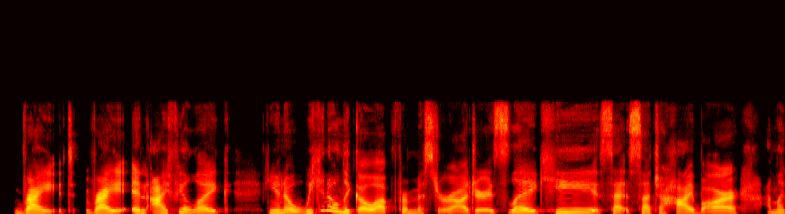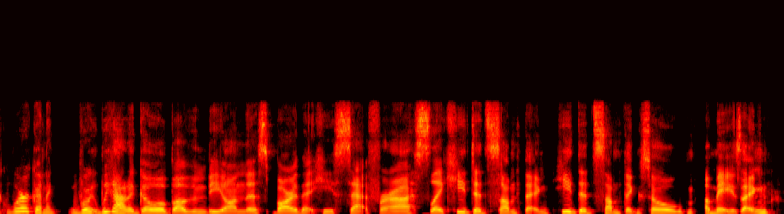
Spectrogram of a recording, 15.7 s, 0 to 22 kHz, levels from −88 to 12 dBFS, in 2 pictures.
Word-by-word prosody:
Right, 260 - +3
right, 245 - +5
and 225 0 +2
I 235 - +6
feel 285 +2 -3
like, 205 -3 -2 0.3
you 230 -1 -1
know, 195 -2 +1
we 210 +5 -3
can 435 - -5
only 330 - +2
go 175 0 +4
up - - +1
from 190 -2 -4
Mister 185 - -5
Rogers, 480 - 0
like, 200 -2 +1
he 280 - -2
set - - -3
such 190 -1 -1
a - - -5
high 180 0 +1
bar, 165 +1 +2 0.3
I'm 255 - -10
like, 250 -2 -6
"We're 330 +7 +3
gonna 240 - -3
we 255 +7 0
we 310 +2 0
gotta 220 - +4
go 185 0 +2
above 170 -2 +1
and 175 -1 -8
beyond 160 -1 -2
this 165 +2 -2
bar 170 0 +2
that 175 -1 -6
he 190 -1 -9
set 180 -2 -3
for 175 -1 -5
us," 170 +3 +1
like, 180 0 0
he 310 -2 -2
did 205 -7 -1
something, 180 0 -3
he 330 0 +1
did 205 -7 -2
something 185 -2 -3
so 175 -3 -1
m 190 - -11
amazing. 205 +4 0
195 Hz, 195 wpm, -24 LUFS, 180-255 Hz, 0.3 s, I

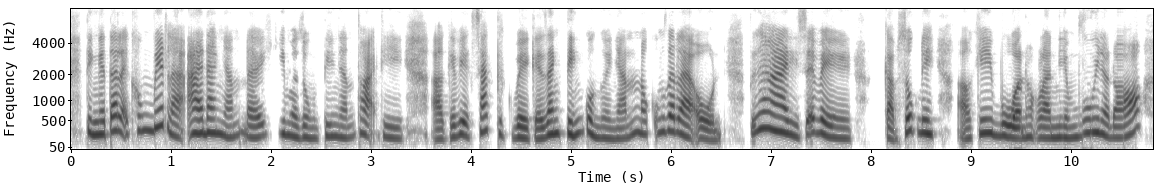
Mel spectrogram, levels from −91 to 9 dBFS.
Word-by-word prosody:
thì 265 - +1
người 240 +1 +4
ta 295 - +3
lại - - 0
không 305 0 -3
biết 380 +4 +2
là - - 0
ai 260 0 +3
đang 265 -1 +3
nhắn, 220 +3 -4
đấy, 195 +2 -2
khi 245 - -2
mà 210 -4 0
dùng 185 -2 -4
tin 210 +4 -4
nhắn 195 +1 -5
thoại 250 -2 -2
thì, 185 -4 -5 0.3
ờ, 165 0 -4
cái 195 - -3
việc 235 -4 +1
xác 290 +1 -2
thực 245 -4 -8
về 185 -1 +3
cái 170 0 -1
danh 245 +4 +4
tính 245 +1 +1
của 265 - +3
người 185 -4 -3
nhắn 180 +10 -4
nó 245 - -1
cũng 265 +3 -6
rất 295 -1 +2
là 235 -5 +5
ổn. 165 -4 -1 0.3
Thứ - - -3
hai 315 -5 +5
thì 220 -4 -1
sẽ 275 +8 -1
về 190 -8 +1 0.3
cảm 180 -4 -1
xúc 285 - +1
đi, 260 -1 +4 0.2
ờ, 170 - -5
khi 260 +1 +3
buồn 200 -6 +4
hoặc 195 -2 -5
là 185 -1 0
niềm 185 0 -1
vui 265 +6 +1
nào 230 - +1
đó, 195 - +1
225 Hz, 290 wpm, -23 LUFS, 185-265 Hz, 0.3 s, là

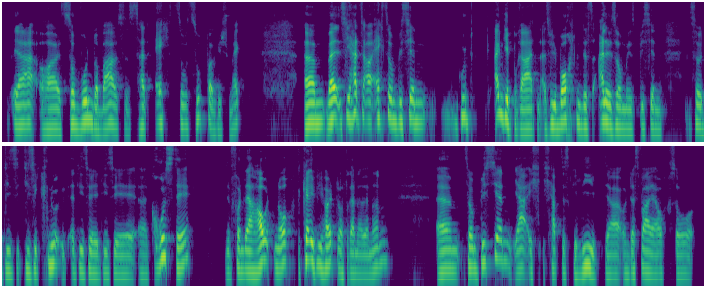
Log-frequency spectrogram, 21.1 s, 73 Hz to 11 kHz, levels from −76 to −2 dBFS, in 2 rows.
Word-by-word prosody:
ja, 140 0 +1
oh, 125 0 +1
so 135 +3 -1
wunderbar. 145 -3 +3
Es 130 - -11
es 120 +2 -15
hat 135 +6 -3
echt 145 0 -6
so 135 -2 -5
super 165 -2 -5
geschmeckt, 105 -1 -10 0.9
ähm, 150 +2 +6
weil 160 0 +9
sie 175 +1 0
hat's - - +4
auch 155 - +2
echt 165 0 -2
so'n 160 -4 +2
bisschen 155 0 -2 0.3
gut 160 +1 -4 0.3
angebraten. 120 -10 +3
Also 145 - -4
wir 135 - +2
mochten 155 -2 +5
das 130 -2 -2
alle 150 -3 +4
so 125 -1 -1
mit 115 -1 -6
bisschen 115 -3 -7 0.4
so 140 -3 -2
diese 130 -1 -7
diese 130 -1 -6
Knu 155 +5 -2 0.2
äh, 130 - -8
diese 120 -1 -3
diese, 120 0 -7 0.3
äh, 115 -2 -9
Kruste 200 -4 +2 0.6
von 130 +3 -2
der 130 -2 +4
Haut 170 +3 +7
noch, 170 +4 +1
da - - -15
kann 190 -3 +5
ich 165 - +1
mich 150 -2 -1
heute 150 -1 +2
noch 120 - -2
daran 120 -1 -3
erinnern, 135 +10 -5 0.7
ähm, 130 0 +1
so 145 - +1
'n 140 -2 0
bisschen 170 0 -1
ja, 135 0 0
ich 125 - -9
ich - - -19
habe - - -3
das - - -10
geliebt, 125 +2 -2
ja, 115 0 -1
und 115 0 -10
das 120 +4 -6
war 130 -3 +2
ja 115 -1 -1
auch 115 - -8
so 115 0 -6
140 Hz, 190 wpm, -24 LUFS, 120-160 Hz, 0.9 s, weil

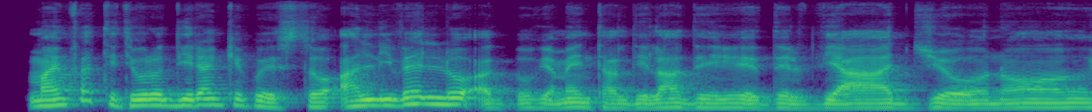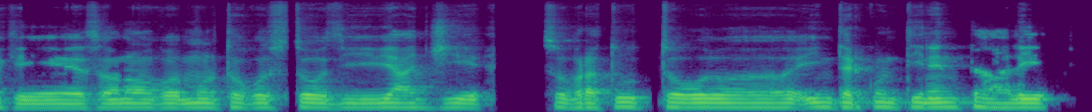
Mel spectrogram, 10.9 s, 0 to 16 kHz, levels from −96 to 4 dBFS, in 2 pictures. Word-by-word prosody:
Ma 145 +2 +3
infatti 275 - -1
ti 150 - -2
volevo 155 0 +4
dire 155 +2 +3
anche 165 -1 -1
questo 120 -3 -2
a - - +1
livello 175 +4 +4
ad 95 0 -4
ovviamente 105 +3 -2
al 100 0 -2
di 100 +1 -2
là 105 +2 +1
de 105 -1 -1
del 95 -1 -2
viaggio, 95 +1 0
no, 105 +2 -1
che 95 -1 0
sono 105 +1 0
co 105 +1 +1
molto 105 +1 -1
costosi 105 -1 -1
i 105 0 -2
viaggi, 105 -1 -1 0.2
soprattutto 110 -1 0
intercontinentali. 110 -1 0
105 Hz, 150 wpm, -24 LUFS, 100-115 Hz, 0.2 s, volevo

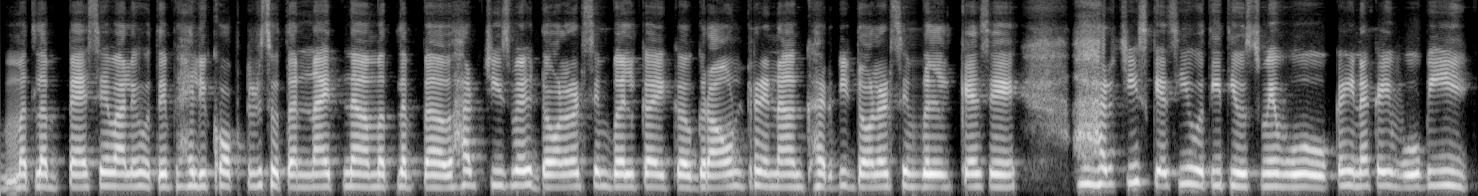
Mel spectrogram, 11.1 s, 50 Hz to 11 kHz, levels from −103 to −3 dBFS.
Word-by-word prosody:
मतलब 205 0 -1
पैसे 210 +2 +1
वाले 215 0 +1
होते। 215 -1 +1
हेलीकॉप्टर 220 0 -2
से 235 0 +1
उतरना, 210 -1 0
इतना 210 0 0
मतलब 210 -1 0
हर 235 -1 -1
चीज़ 235 -1 -6
में 240 +1 +5
डॉलर 210 +1 +2
सिंबल 215 -1 +1
का 215 - +4
एक 205 0 -2
ग्राउंड 205 +2 +1
रहना, 210 -2 0
घर 210 -1 -3
भी 230 +2 -7
डॉलर 210 +1 +2
सिंबल 210 -2 +3
कैसे 210 -1 +2 0.5
ह 260 -1 +2
हर 255 0 +1
चीज़ 285 +3 -4
कैसी 230 +2 -1
होती 235 -2 0
थी 225 - +3
उसमें 215 0 +2
वो 210 -1 +3
कहीं 230 0 +1
न 220 - 0
कहीं 230 0 +2
वो 205 +1 +2
भी 230 -2 -4
215 Hz, 195 wpm, -17 LUFS, 210-230 Hz, 0.5 s, में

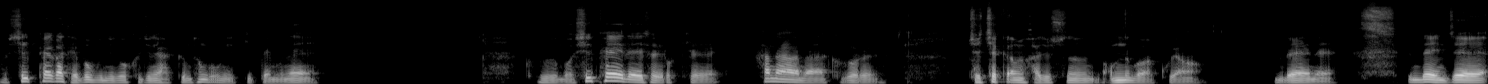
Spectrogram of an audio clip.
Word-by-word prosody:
어 95 - -14
실패가 145 - +2
대부분이고 95 -1 -3
그중에 90 0 -5
가끔 85 +1 -6
성공이 90 -5 -4
있기 - - -14
때문에 75 0 -4 2.1
그 - - -15
뭐 80 -3 -6
실패에 155 - +5
대해서 100 -4 +4
이렇게 85 0 -6 0.6
하나하나 105 -12 +2
그거를 85 -4 -5 0.9
죄책감을 100 -1 +1
가질 90 -1 -3
수는 90 -2 -3
없는 100 +2 +2
것 85 -2 -1
같고요. 75 -3 -8 0.7
네네. 85 -5 +2 0.8
근데 105 +2 +6
인제 100 0 +7
90 Hz, 240 characters per minute, -25 LUFS, 85-105 Hz, 2.1 s, 인제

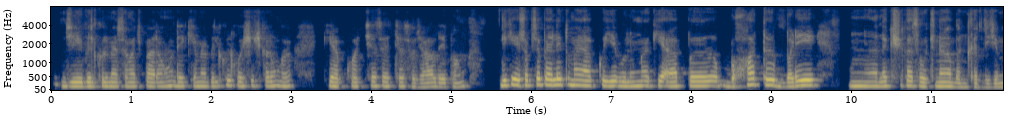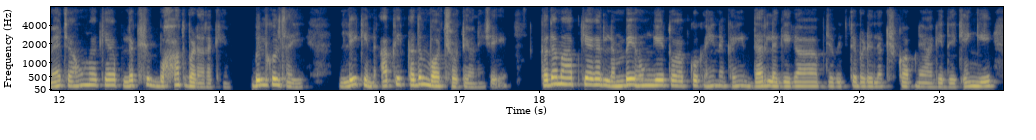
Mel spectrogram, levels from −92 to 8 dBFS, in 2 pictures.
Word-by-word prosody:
जी, 150 0 -1
बिल्कुल। 150 0 -4
मैं 150 - -3
समझ 150 0 -8
पा 150 -1 -2
रहा 150 +1 -6
हूँ। 165 +2 -6
देखिए 155 0 -6
मैं 155 0 -4
बिल्कुल 155 +4 -7
कोशिश 165 0 -7
करूँगा 160 -1 -4 0.5
कि 160 - -2
आपको 150 0 -5
अच्छे 150 +2 -7
से 160 0 -7
अच्छे 155 0 -7
सुझाव 140 -1 -7
दे 140 -1 -4
पाऊँ। 135 +3 -10 0.5
देखिए 190 +2 +4
सबसे 185 +2 0
पहले 205 -1 +4
तो 205 0 -6
मैं 190 -1 0
आपको 175 0 -2
ये 165 0 +1
बोलूँगा 160 +1 -2
कि 170 - 0
आप 155 -1 -1
अ, 165 +1 +2 0.2
बहुत 205 +8 -2 0.3
बड़े 185 +5 +5 0.4
उम, 160 0 -1 0.2
लक्ष्य 165 +2 -5
का 170 - -1
सोचना 155 -1 -2
बंद 135 -2 -8
कर 130 - -7
दीजिए। 125 +1 -9
मैं 155 +5 +1
चाहुँगा 190 +4 0
कि 195 - +3
आप 190 -1 +2
लक्ष्य 180 +5 0 0.2
बहुत 200 +4 -1
बड़ा 150 -5 +1
रखें, 130 0 -13 0.3
बिल्कुल 195 +2 +7
सही। 130 -7 -6 0.5
लेकिन 195 +1 +4
आपके 175 +5 +1
कदम 215 +3 +6
बहुत 160 -3 +6
छोटे 140 -1 -2
होने 130 0 -11
चाहिए। 130 - -8 0.5
कदम 235 +5 +6
आपके 225 0 +4
अगर 210 -1 +6
लम्बे 175 +4 +7
होंगे 185 -1 +5
तो 180 - +3
आपको 170 +1 -1
कहीं 165 -1 -6
न 170 -1 -6
कहीं 165 +3 -4
डर 155 +2 +2
लगेगा। 155 -1 0 0.2
आप 150 -1 -7
जब 150 -1 -6
इतने 150 +1 -5
बड़े 150 -1 -3
लक्ष्य 145 -1 -8
को 150 - 0
अपने 145 0 -5
आगे 135 0 -5
देखेंगे 155 +4 0
160 Hz, 195 wpm, -20 LUFS, 150-180 Hz, 0.5 s, बिल्कुल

